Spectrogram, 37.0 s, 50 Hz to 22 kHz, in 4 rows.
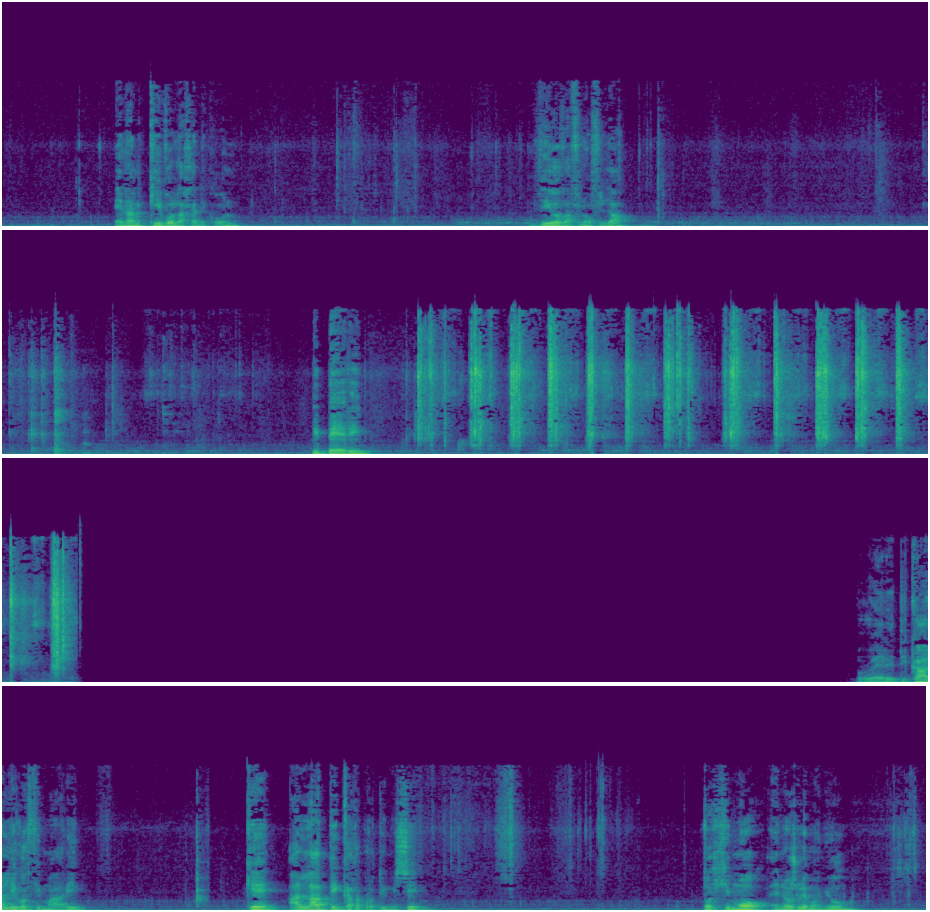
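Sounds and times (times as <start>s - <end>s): pepper mill grinding peppercorns: 13.3s - 19.4s, 36.6s - 37.0s.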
